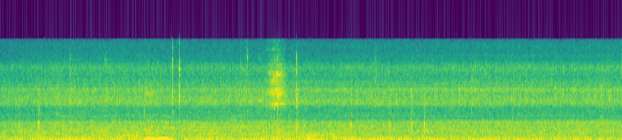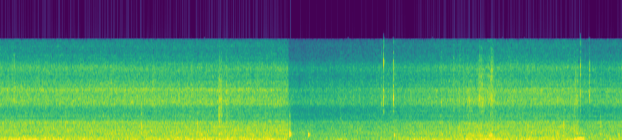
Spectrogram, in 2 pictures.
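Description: A steady, even hiss-like whir at about the level of speech, with faint voices under it. It drops suddenly about eighteen seconds in and builds back up over the next few seconds.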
